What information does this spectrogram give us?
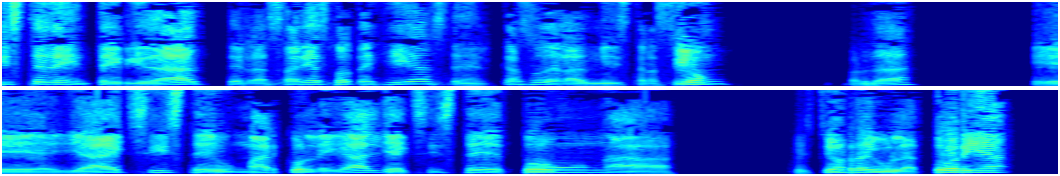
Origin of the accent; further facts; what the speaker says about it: Petén, Guatemala; La zona de donde vengo, que es el departamento de Petén, es la tercera parte del territorio nacional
